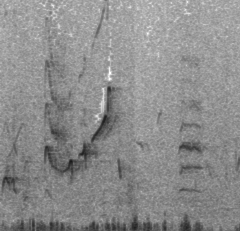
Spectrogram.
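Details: Oriental magpie-robin giving long, clear whistled notes that sweep upward and waver, followed by short chirps, against a steady low rustling or fluttering sound.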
